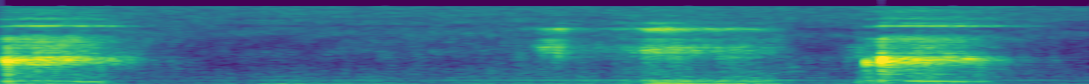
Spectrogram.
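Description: Soft, light snores and breathy exhales over a faint steady hum; gentle snoring.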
